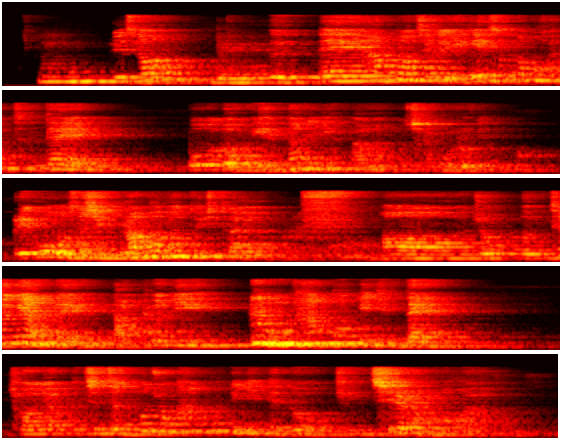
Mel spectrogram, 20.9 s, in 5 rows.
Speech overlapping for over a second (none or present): none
